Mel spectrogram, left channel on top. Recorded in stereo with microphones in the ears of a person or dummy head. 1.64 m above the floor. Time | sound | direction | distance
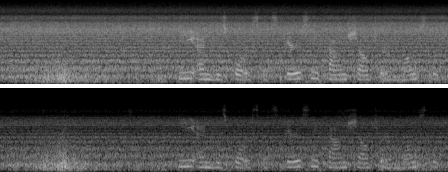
0.0 | running water | 80° left | ?
1.8 | a woman speaking | 60° left (ahead or behind) | ?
